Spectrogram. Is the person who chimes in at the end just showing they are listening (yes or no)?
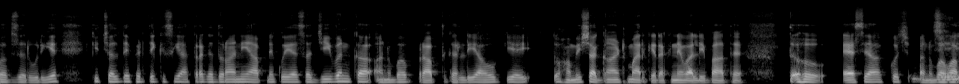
no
